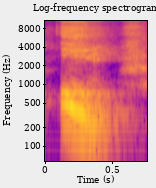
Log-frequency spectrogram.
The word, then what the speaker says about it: Om: This alphabet in Hindi and Sanskrit is pronounced as Om, and Om is the sound which is attributed to the universe.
